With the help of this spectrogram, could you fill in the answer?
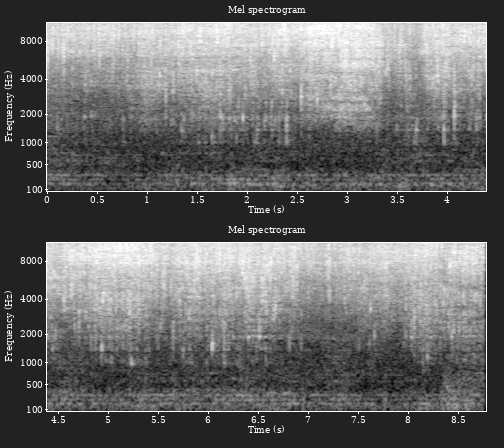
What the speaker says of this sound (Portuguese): O que a gente vai fazer agora é lavar e colocar essa carne de molho na água para dessalgar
